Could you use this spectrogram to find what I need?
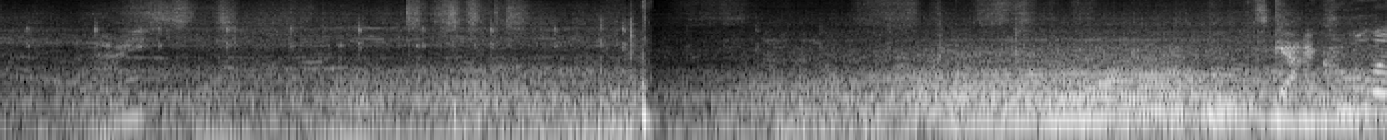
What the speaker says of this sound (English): It's got a cool little engine sound to it.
